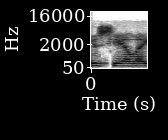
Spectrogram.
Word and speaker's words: UCLA: bastante conocido, es que en inglés sí hay que deletrar esta esta sigla, ¿sí? No no no la pueden eh no la pueden pronunciar así eh de corrido como hacemos en español, que que en vez de letrarla le decimos UCLA, por lo menos en Argentina, eh, así que es UCLA, sí, UCLA cut.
